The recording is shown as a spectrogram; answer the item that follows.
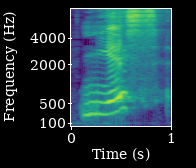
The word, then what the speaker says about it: nièce: Aquí es acento grave que se dice nièce, entonces se pronuncia E.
